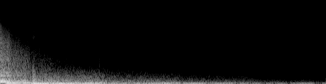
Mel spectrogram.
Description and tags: Two big hits on a tom. Sorry, I forgot to mention, this is yet ANOTHER sample made with teleport8's fantastic drum set!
